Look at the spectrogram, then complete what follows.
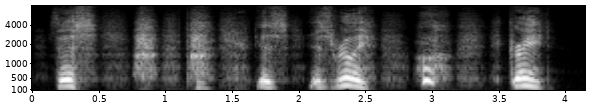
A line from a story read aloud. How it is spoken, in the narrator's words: said in a frightened voice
